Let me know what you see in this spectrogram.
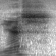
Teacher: Made with the tongue close to the hard palate is called palatal. The sound y in yes is palatal.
